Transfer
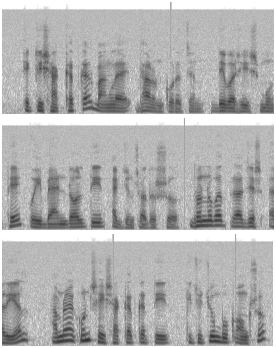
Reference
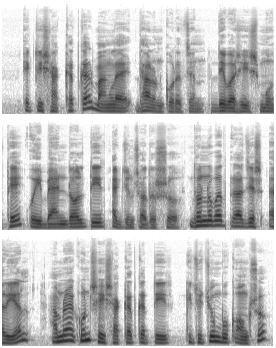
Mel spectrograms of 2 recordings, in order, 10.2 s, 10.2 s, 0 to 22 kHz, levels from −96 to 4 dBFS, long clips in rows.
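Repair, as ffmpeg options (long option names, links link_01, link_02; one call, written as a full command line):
ffmpeg -i in.wav -af "adeclick=threshold=4,afwtdn=0.0056,asetnsamples=nb_out_samples=441:pad=0,asendcmd='0.92 volume volume 5.5dB',volume=0dB" out.wav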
